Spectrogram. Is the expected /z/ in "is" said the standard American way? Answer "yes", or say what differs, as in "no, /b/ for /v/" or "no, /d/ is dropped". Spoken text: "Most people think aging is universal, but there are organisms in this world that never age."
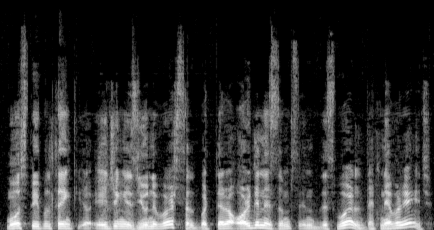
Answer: yes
